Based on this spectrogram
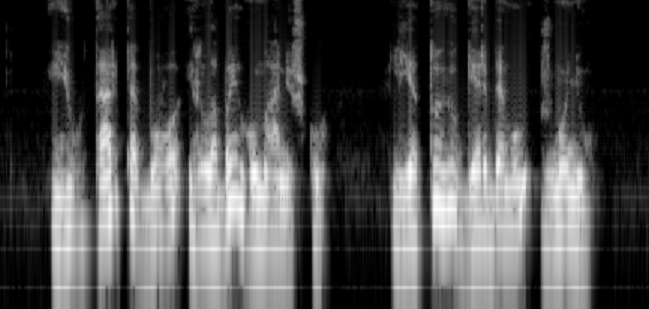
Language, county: Lithuanian, Vilnius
